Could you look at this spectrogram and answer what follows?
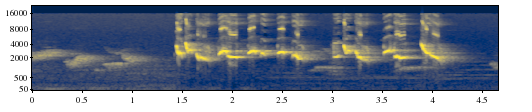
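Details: Orange-headed thrush (anis merah) song played as a lure so birds answer and sing freely: softer warbled notes lead into a rapid, loud series of sharp, bright whistled notes, each briefly repeated, with a short break midway.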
